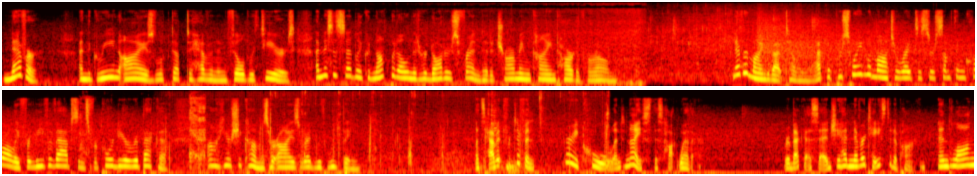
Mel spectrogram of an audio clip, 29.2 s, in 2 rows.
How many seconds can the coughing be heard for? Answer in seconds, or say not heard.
2 s.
